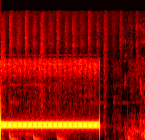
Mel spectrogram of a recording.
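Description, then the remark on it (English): A phone line ringing: one steady, mid-pitched electronic tone holds loudly for about two seconds, then cuts off abruptly, leaving faint low background noise. “All right, well, call her up right now. We'll wait on the line.”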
